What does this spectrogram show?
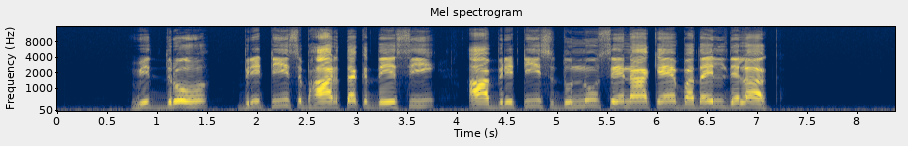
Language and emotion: Maithili, neutral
